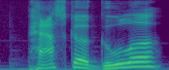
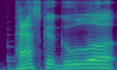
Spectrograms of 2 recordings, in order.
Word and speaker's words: Pascagoula: Yes, born on December 25th, 1946 in Pascagoula, I think is how you say it. Pascagoula, Mississippi.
